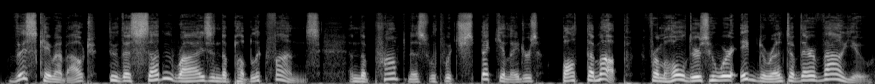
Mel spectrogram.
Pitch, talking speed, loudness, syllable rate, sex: 165 Hz, 190 wpm, -18 LUFS, 5.0 syllables/s, male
